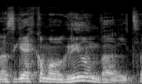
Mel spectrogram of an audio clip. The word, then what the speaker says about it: Grunwald: Lleva 2 puntitos en la U y significa bosque verde en alemán. Así que es como Grunwald o algo así, pero es Grunwald y ya.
